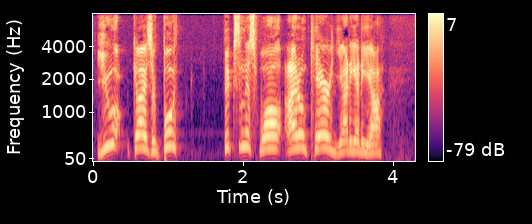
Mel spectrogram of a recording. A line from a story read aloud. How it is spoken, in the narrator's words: he's quite furious, but he's yelling at us like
